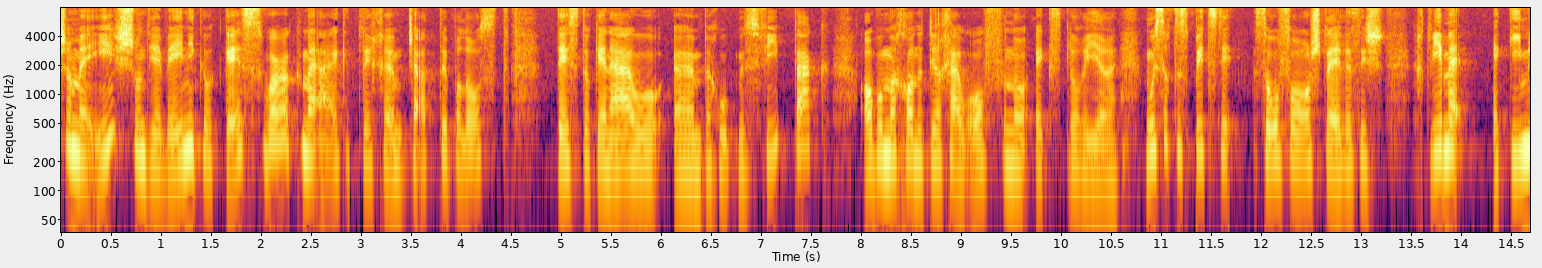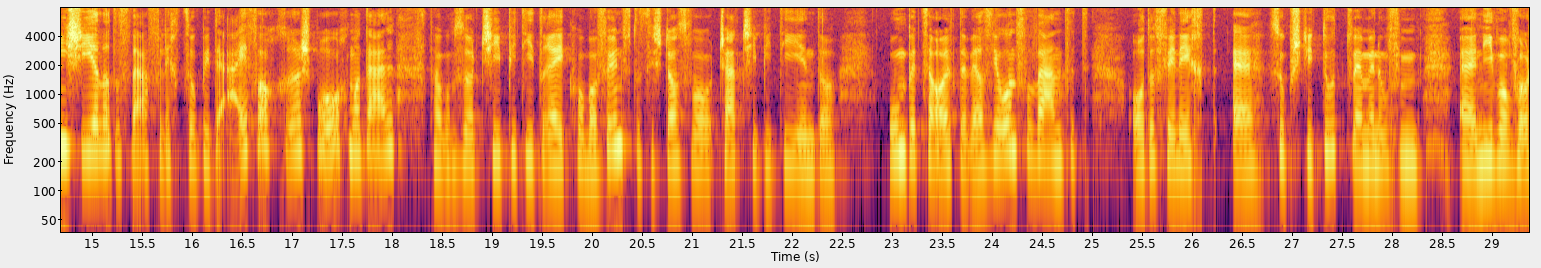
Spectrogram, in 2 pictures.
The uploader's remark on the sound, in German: Im Live-Podcast anlässlich der Weiterbildungsveranstaltung zum Thema Digitalisierung des Straf- und Strafprozessrechts.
